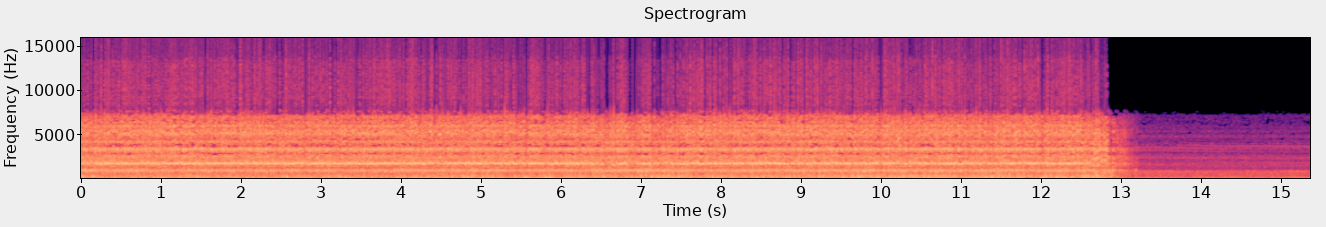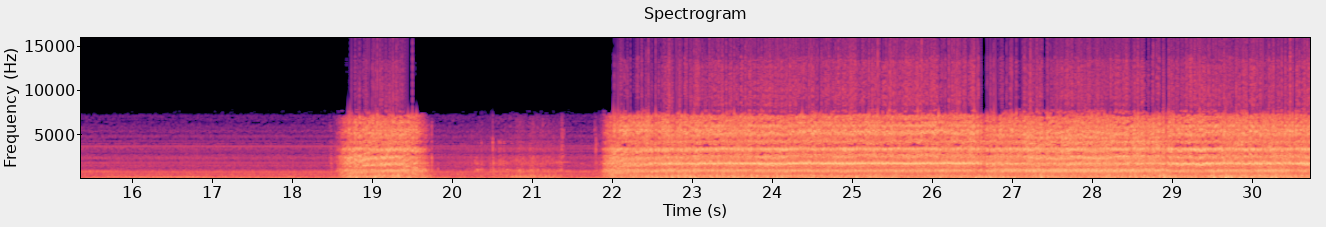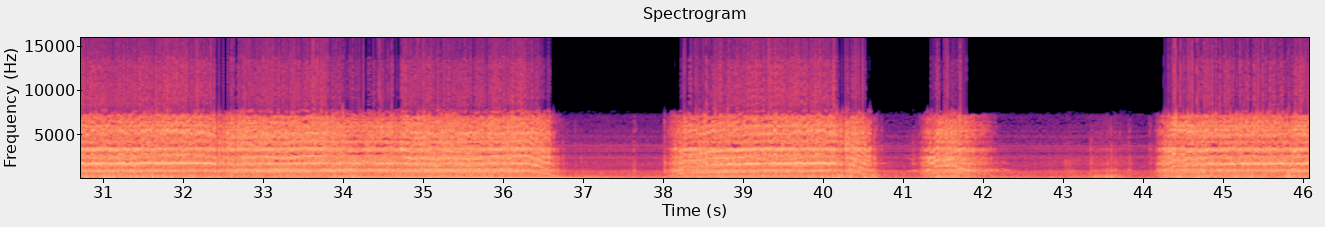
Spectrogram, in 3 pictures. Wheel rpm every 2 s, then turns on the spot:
230, 230, 230, 230, 240, 230, 80, 0, 0, 80, 20, 190, 230, 220, 220, 220, 220, 220, 60, 170, 100, 10, 180.
36-38 40-44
